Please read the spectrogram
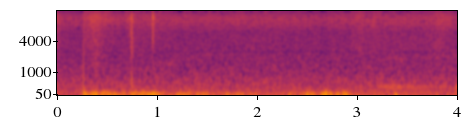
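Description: Rustling and flapping of a 3D leafy-suit camouflage jacket as it is pulled on, with a few sharp clicks in the first second and low thuds in the first second and again past the middle.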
